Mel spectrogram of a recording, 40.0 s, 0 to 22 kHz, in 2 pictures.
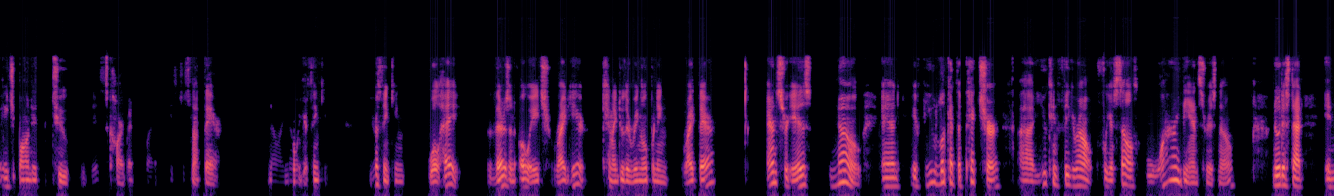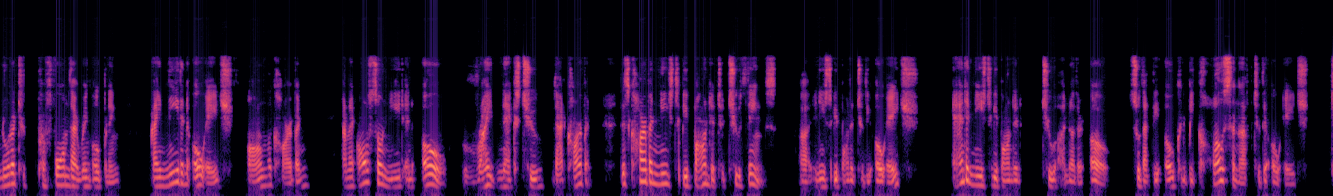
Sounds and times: Narration, monologue: 0.0 - 40.0.

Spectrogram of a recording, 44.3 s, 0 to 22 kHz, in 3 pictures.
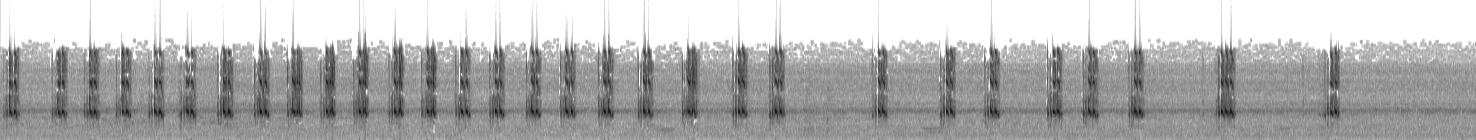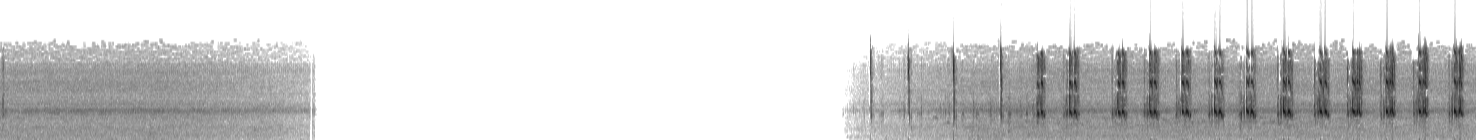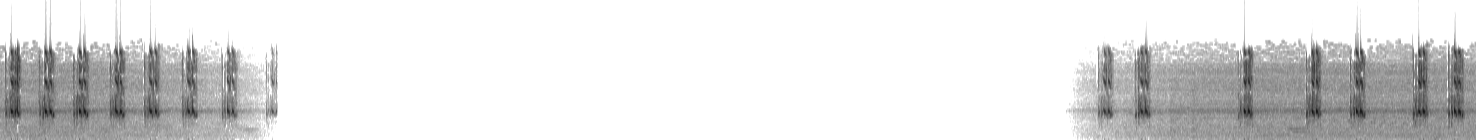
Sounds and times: Cricket: 0.0 - 17.9, 23.4 - 32.3, 40.3 - 44.2.

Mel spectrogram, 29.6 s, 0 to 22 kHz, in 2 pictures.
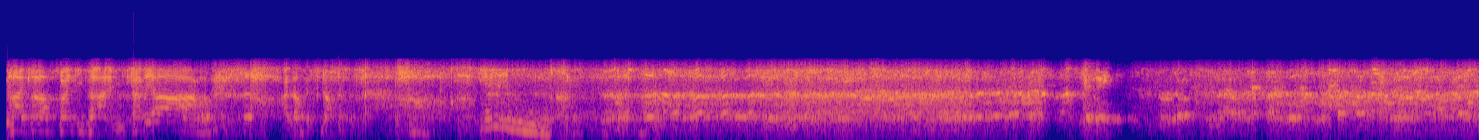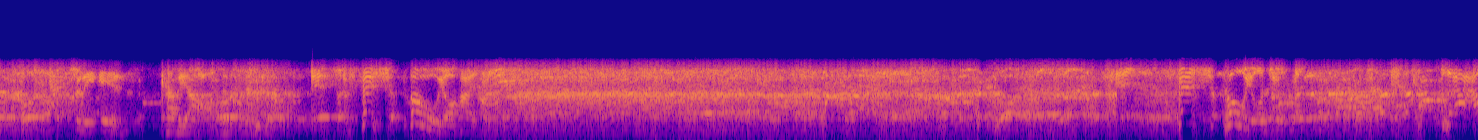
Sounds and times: Speech: 0.1 - 2.2, 15.0 - 17.2, 17.9 - 20.0, 25.9 - 29.5.

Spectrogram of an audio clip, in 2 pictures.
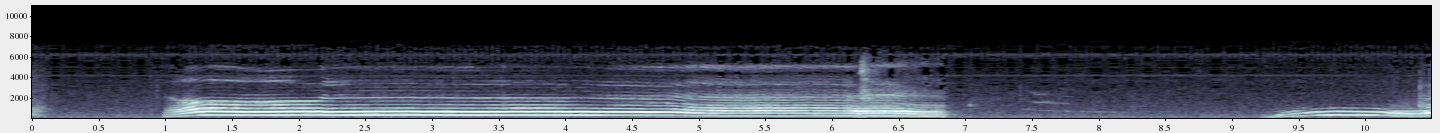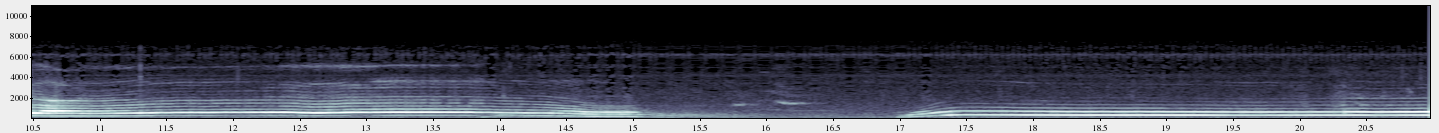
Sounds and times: Caterwaul: 1.0 - 6.9, 9.2 - 16.4, 17.0 - 20.9.

